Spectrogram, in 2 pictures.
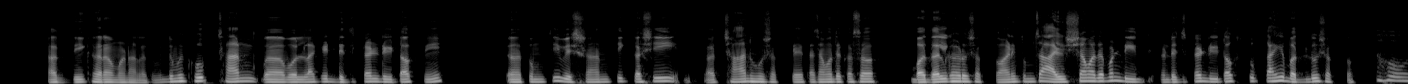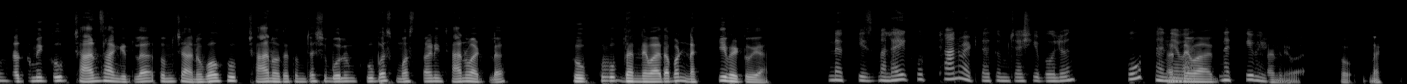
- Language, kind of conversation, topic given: Marathi, podcast, डिजिटल डिटॉक्स तुमच्या विश्रांतीला कशी मदत करतो?
- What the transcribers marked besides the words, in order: in English: "डिटॉक्सनी"; in English: "डिटॉक्स"; joyful: "तुमच्याशी बोलून खूपच मस्त आणि … आपण नक्की भेटूया"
